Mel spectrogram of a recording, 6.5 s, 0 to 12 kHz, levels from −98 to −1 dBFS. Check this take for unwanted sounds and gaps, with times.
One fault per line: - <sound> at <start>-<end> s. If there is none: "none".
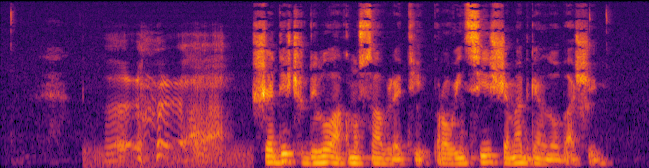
- throat clearing at 1.0-2.3 s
